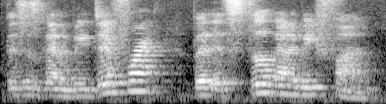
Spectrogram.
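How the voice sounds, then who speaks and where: A woman's voice: on the low side, lively intonation, brisk, a little mellow. A middle-aged woman, a preschool teacher, giving encouraging instructions through a face mask in a role-play with a child. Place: small school entry room, indoors. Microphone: distant camera microphone. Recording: very echoey room, distant, faint noise.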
